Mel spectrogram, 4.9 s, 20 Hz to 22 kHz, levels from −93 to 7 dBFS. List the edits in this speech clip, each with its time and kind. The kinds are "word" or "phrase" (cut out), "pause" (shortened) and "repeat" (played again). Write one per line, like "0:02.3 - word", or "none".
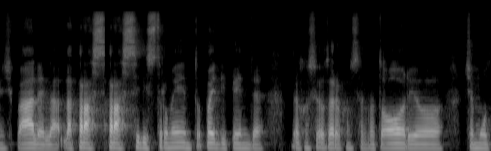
0:01.0 - repeat

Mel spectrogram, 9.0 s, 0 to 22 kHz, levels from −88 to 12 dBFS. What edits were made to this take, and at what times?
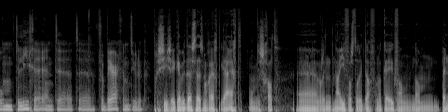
0:04.4 - word
0:06.6 - phrase
0:07.9 - phrase

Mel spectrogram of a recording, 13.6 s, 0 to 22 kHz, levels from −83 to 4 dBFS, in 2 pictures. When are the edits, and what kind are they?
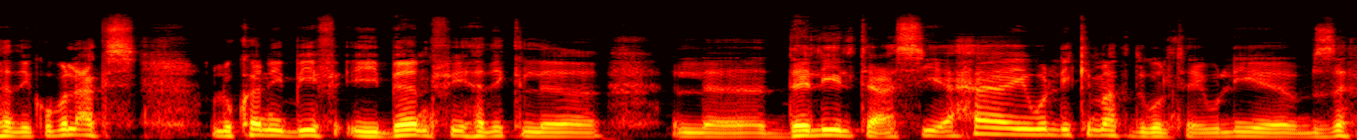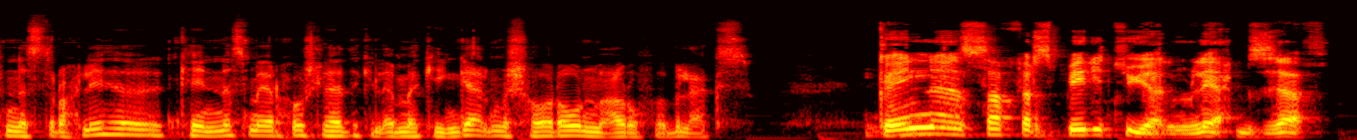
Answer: none

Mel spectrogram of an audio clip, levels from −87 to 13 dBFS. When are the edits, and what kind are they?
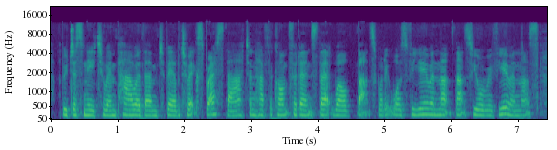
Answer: none

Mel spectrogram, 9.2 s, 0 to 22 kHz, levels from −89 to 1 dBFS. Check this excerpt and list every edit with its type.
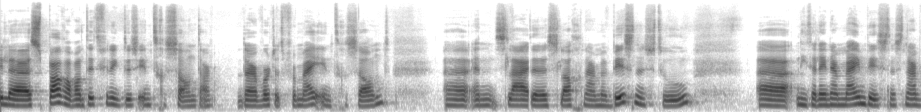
0:05.3 - word

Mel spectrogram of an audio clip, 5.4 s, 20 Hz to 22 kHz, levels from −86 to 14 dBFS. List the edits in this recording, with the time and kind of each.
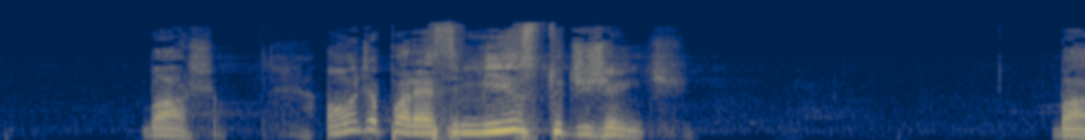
none

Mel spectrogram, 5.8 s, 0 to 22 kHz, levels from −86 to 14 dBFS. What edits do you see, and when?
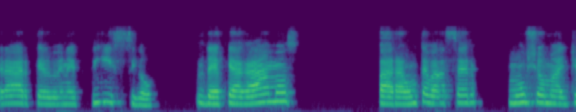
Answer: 0:02.2 - phrase
0:04.2 - word

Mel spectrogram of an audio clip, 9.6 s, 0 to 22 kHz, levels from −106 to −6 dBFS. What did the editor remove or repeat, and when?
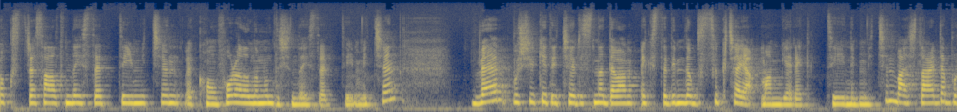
0:02.8 - word
0:07.0 - word
0:08.6 - word

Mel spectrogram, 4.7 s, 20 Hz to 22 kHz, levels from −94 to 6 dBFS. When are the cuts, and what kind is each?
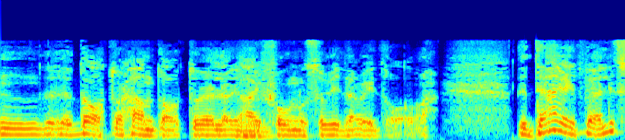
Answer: none

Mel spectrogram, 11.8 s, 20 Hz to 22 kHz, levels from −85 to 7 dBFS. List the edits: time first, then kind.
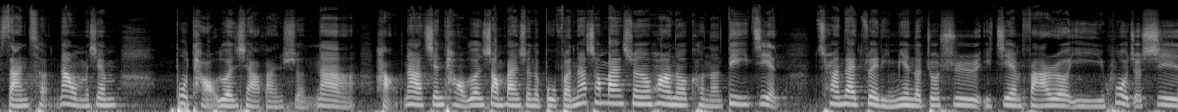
none

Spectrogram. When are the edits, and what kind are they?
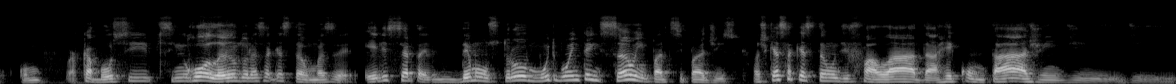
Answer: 0:03.6 - pause
0:07.5 - pause

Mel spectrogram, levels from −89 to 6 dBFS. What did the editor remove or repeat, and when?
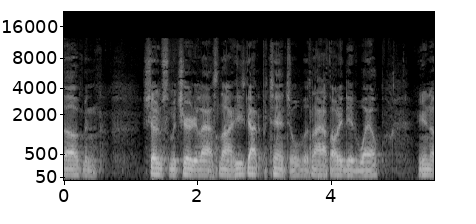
0:03.7 - word

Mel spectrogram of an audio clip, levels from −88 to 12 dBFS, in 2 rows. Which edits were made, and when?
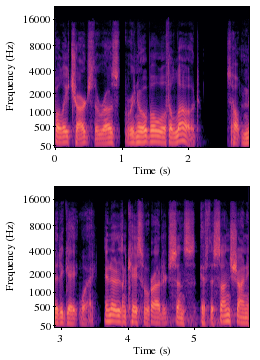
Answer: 0:01.0 - word
0:01.7 - word
0:02.7 - word
0:03.2 - phrase
0:03.6 - pause
0:03.9 - word
0:04.4 - word

